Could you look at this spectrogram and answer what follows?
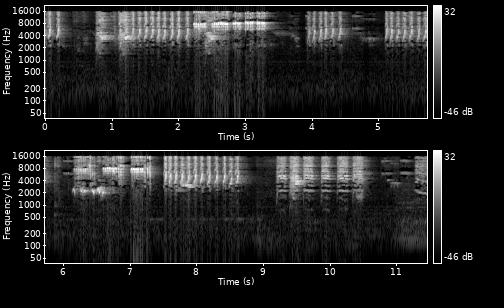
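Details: A cucak cungkok, or Orange-bellied Leafbird, in its 'tembakan' song, recorded as a master for training cage birds: repeated bursts of rapid, high, buzzy trills, each lasting one to two seconds, with short gaps and occasional warbles.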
